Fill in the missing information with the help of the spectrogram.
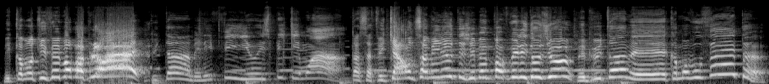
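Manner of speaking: loud, high exasperated yelling; exasperated shouting. Real, not acted. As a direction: shout it in frustration. Exasperated at failing makeup.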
